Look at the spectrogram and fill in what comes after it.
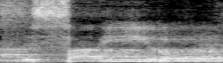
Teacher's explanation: ujung lidahnya pangkal gigi seri bagian bawah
